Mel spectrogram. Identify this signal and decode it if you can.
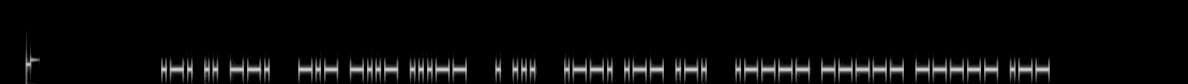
Morse code, heard as a keyed tone, about 28 wpm, 700 Hz. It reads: RIG KX3 ES PWR 100W
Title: K1USN SST QSO Practice 28wpm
